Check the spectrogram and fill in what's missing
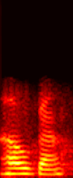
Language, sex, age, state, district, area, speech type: Marathi, female, 18-30, Maharashtra, Wardha, rural, conversation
